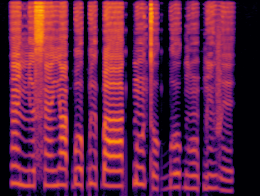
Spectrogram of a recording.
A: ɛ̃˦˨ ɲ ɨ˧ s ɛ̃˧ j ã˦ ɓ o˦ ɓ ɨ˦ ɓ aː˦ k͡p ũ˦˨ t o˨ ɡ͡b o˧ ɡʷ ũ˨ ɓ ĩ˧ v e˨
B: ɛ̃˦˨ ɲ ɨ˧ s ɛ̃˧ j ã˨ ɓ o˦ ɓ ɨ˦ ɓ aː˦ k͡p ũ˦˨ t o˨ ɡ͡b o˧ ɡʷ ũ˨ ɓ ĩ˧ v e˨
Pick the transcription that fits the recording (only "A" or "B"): A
